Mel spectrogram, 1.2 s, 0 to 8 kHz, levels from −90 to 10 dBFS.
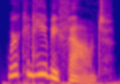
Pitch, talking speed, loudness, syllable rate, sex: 255 Hz, 250 wpm, -16 LUFS, 6.3 syllables/s, female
